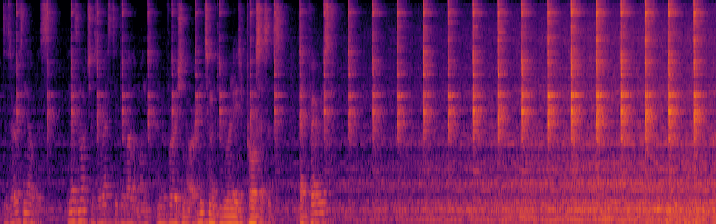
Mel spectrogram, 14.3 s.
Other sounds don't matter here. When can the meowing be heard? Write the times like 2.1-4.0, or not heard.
not heard.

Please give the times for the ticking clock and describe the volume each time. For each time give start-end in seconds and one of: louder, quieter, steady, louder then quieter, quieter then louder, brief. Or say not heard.
0.0-14.2 louder.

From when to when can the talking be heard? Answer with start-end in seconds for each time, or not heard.
0.1-6.7, 13.0-13.9.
